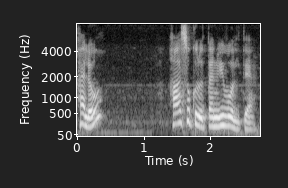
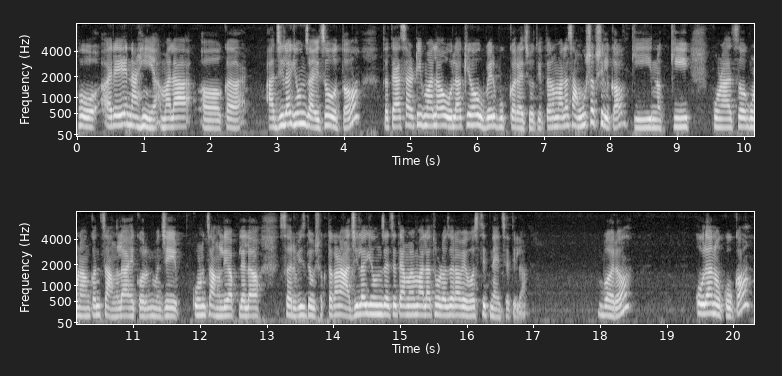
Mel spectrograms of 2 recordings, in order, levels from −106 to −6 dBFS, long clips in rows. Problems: constant background noise, background conversations at intervals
